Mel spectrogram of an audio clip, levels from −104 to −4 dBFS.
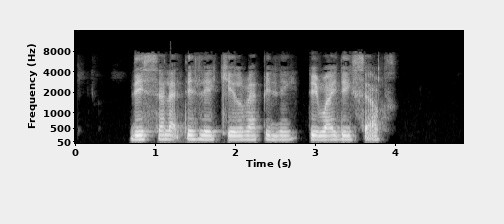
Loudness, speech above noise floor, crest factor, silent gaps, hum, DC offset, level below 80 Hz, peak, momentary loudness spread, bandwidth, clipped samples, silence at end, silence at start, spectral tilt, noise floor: -18 LUFS; over 72 dB; 18 dB; none; none; under 0.1%; -54 dBFS; 0 dBFS; 5 LU; 7.8 kHz; under 0.1%; 0.9 s; 0.7 s; -5.5 dB/octave; under -90 dBFS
